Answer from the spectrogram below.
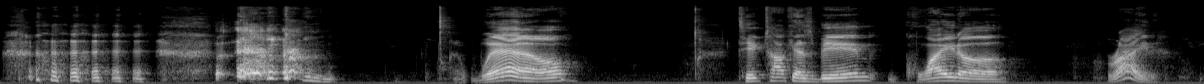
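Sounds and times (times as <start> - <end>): man laughing: 0.0 - 2.9
man coughing hard: 2.0 - 3.4.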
